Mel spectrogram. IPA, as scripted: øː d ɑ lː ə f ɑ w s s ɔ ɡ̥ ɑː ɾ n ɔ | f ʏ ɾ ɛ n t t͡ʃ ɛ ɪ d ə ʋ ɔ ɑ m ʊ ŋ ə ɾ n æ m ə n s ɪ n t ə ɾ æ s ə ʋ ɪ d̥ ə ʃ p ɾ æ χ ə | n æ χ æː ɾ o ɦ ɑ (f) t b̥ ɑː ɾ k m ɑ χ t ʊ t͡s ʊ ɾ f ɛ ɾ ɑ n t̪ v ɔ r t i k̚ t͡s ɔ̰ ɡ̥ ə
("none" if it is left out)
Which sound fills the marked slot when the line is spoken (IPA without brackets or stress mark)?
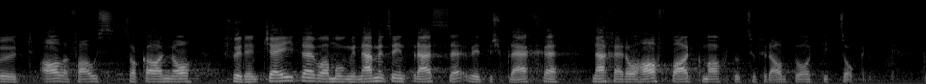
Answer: f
